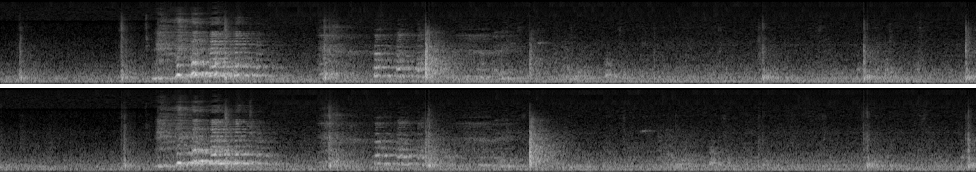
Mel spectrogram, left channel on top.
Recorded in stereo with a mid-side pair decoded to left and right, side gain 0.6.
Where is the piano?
I don't hear a piano.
